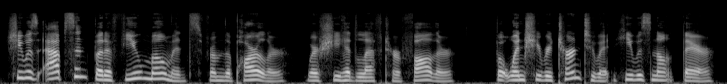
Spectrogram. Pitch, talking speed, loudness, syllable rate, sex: 200 Hz, 215 wpm, -20 LUFS, 5.3 syllables/s, female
